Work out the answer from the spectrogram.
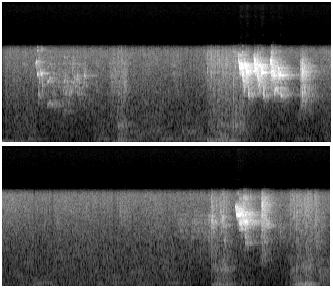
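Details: Budgerigar making a few scattered, grating chirps in two or three short clusters separated by long silent gaps.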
